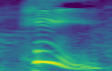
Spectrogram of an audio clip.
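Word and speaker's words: hē: He, pronounced like her, with a yawn, which is associated with the heart.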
